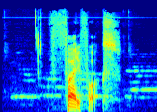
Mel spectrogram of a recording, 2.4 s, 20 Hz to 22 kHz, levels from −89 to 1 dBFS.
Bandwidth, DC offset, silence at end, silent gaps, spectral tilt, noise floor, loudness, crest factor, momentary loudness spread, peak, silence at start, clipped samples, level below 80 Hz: 16 kHz; under 0.1%; 0 s; none; -2.5 dB/octave; -43 dBFS; -20 LUFS; 22 dB; 13 LU; -2 dBFS; 0.2 s; under 0.1%; -52 dBFS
